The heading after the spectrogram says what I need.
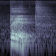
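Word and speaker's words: ט: Primero, la letra T la podemos pronunciar solamente con la punta de la lengua. La tet en realidad se empuja toda la lengua hacia adelante, hacia los dientes y la encía para pronunciar la letra. Tet, tet.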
